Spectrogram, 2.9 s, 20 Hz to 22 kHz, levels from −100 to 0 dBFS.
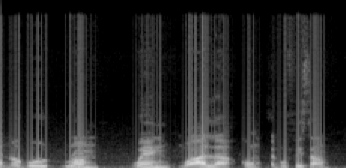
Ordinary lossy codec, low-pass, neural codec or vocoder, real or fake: none; none; none; real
